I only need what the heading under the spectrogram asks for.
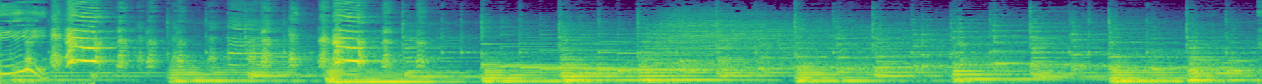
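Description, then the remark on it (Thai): A rooster crows twice in quick succession near the start, loud and close, over a steady background of bouncy instrumental music that keeps playing afterward. “เจ้าไก่ได้เปิดกลาออกพร้อมกับส่งเสียงตะโกนว่า ข้าต่างหากล่ะที่เป็นเจ้าโลก”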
